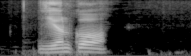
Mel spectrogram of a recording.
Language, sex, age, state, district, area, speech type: Santali, male, 30-45, West Bengal, Purulia, rural, spontaneous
